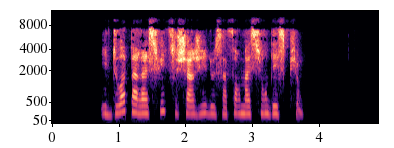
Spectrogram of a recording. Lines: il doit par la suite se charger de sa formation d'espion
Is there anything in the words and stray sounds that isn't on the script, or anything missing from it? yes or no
no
